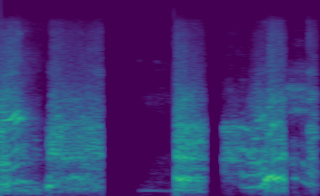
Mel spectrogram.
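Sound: dog barking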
